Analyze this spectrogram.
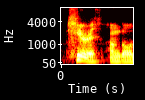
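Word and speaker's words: Cirith Ungol: forever black by cyrus not to be confused with kirith hungal that's how they pronounce it in the tolkien book but for them they're serious uncle so every single album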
